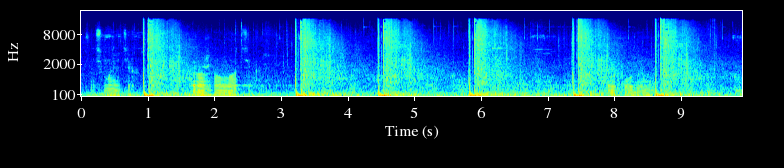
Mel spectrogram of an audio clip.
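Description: Rifle shots ring out, one after another, each with a rolling echo.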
